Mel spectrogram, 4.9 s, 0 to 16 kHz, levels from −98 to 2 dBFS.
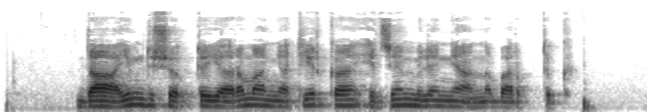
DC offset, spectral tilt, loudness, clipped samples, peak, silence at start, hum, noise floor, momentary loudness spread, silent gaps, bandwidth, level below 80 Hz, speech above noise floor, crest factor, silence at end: under 0.1%; -6 dB/octave; -19 LUFS; under 0.1%; 0 dBFS; 0.55 s; none; -62 dBFS; 19 LU; none; 11.5 kHz; -56 dBFS; 43 dB; 20 dB; 0.45 s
